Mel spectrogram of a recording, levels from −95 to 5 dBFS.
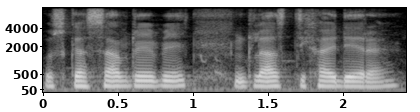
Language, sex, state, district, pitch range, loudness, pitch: Hindi, male, Arunachal Pradesh, Longding, 135-140 Hz, -16 LUFS, 140 Hz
